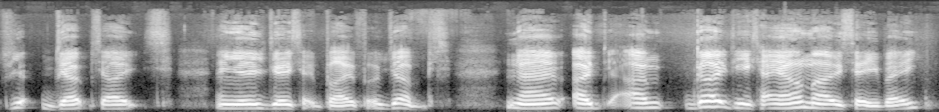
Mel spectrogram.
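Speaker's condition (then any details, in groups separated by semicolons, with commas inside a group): Cerebral palsy; speech noticeably affected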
